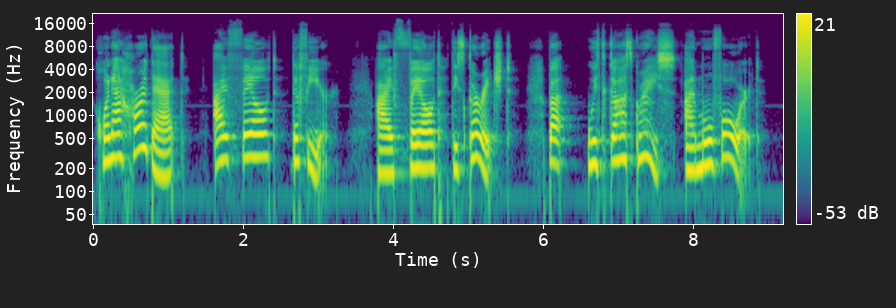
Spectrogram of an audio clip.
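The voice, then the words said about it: Non-native English accent. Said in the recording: “my accent and because I'm not American nor British”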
